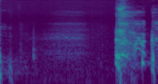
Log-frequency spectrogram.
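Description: A sharp, loud cough erupts near the end of a quiet classroom stretch during a thesis lecture, followed by a smaller second burst, after faint murmurs and small noises.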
